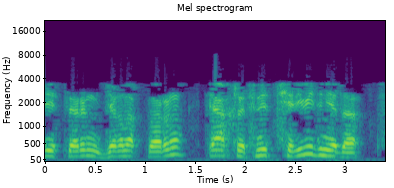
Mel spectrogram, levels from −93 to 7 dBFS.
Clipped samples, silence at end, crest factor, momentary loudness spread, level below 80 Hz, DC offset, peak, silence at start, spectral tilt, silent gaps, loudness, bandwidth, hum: under 0.1%; 0 s; 14 dB; 4 LU; -50 dBFS; under 0.1%; 0 dBFS; 0 s; -4.5 dB/octave; none; -14 LUFS; 5.6 kHz; none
